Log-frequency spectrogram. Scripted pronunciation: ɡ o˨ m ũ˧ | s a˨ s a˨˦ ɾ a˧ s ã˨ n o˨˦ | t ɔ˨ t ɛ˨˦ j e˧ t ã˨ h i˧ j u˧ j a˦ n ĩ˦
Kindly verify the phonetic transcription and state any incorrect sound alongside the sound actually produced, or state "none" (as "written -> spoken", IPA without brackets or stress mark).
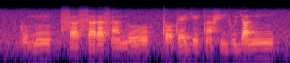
none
